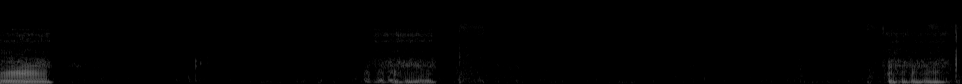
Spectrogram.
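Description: Three rough, breathy snores from a sleeping dog, spaced several seconds apart, in a quiet room: snoring.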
